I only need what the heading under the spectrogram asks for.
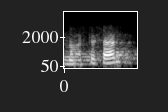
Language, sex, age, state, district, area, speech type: Hindi, male, 18-30, Uttar Pradesh, Azamgarh, rural, conversation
